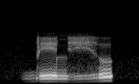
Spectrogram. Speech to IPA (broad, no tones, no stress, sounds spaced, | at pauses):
b e l e̤ ʊ̯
